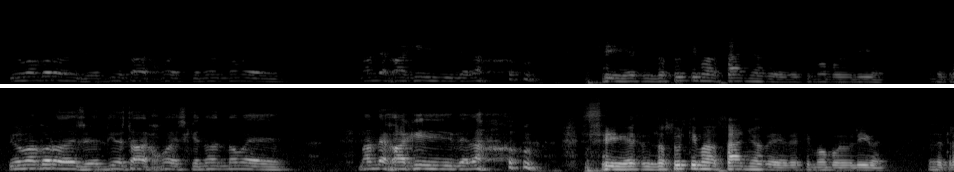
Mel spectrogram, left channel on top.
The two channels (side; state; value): left; quieter; 22.8 dB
